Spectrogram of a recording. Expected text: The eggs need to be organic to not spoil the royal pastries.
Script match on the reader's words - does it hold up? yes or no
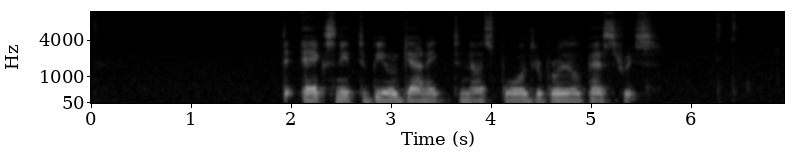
yes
